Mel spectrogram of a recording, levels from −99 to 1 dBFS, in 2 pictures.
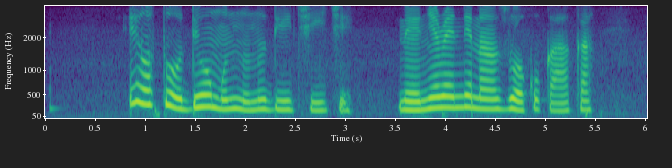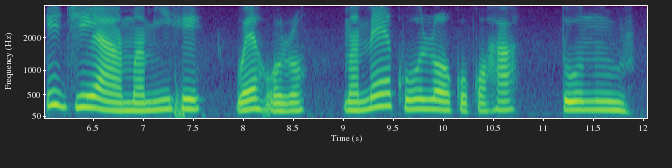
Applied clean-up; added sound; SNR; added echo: none; none; none; none.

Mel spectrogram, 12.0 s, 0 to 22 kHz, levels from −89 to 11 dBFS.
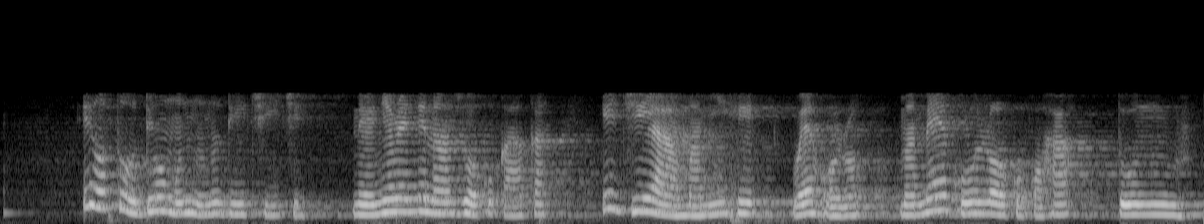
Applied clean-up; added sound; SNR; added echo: none; none; none; reverberation time 1.9 s.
